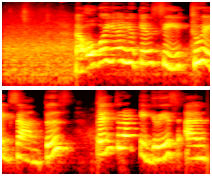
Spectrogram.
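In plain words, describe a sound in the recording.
A young woman speaks clearly and calmly into a microphone.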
